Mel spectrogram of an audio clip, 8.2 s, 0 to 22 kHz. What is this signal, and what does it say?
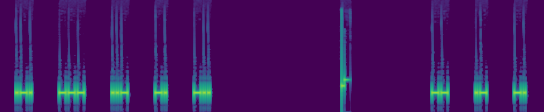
Morse code, heard as a keyed tone, about 36 wpm, spaced as for 16 wpm, 700 Hz. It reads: ROUND MAN
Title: 4x Character Spacing - Top 500 Words - 35wpm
